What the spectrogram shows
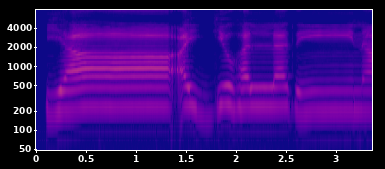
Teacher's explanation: मद मुनफसिल हो रहा है, इसको 3 अलिफ की मिकदार पहले हम खींचेंगे, फिर हम तजदीद को ज़ाहिर करेंगे।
